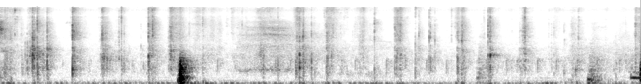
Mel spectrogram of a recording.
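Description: A deck of round animal totem oracle cards being handled and shuffled by hand: faint scattered clicks and rustles of card stock, with one louder knock a little over two seconds in.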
